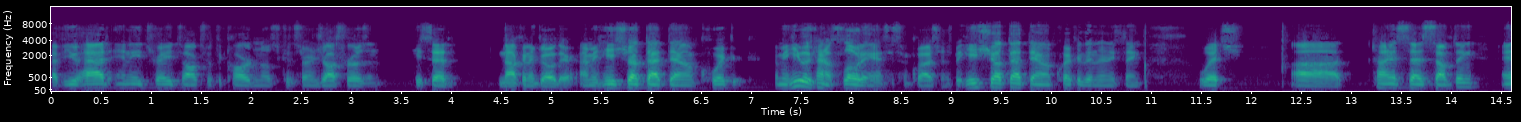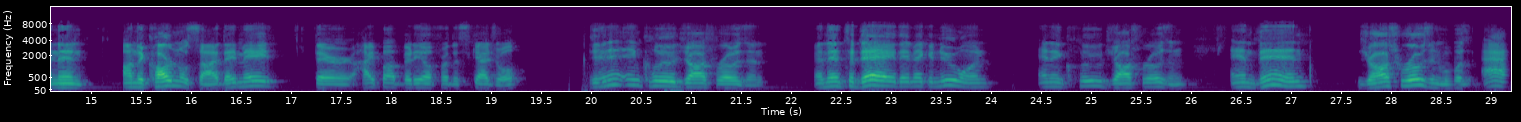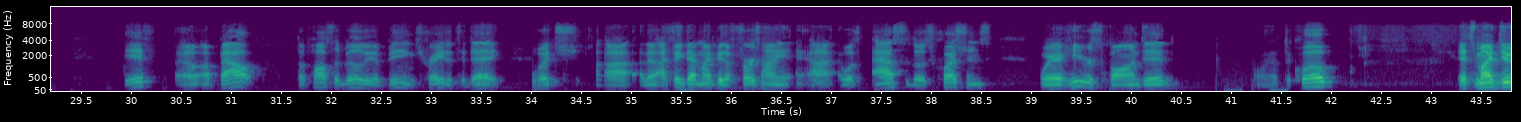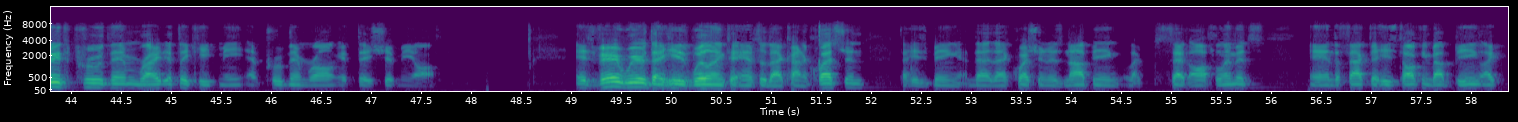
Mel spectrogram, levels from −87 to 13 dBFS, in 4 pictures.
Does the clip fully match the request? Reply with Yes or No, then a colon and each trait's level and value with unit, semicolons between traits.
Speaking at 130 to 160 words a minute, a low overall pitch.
No: average, 180 wpm; low, 120 Hz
